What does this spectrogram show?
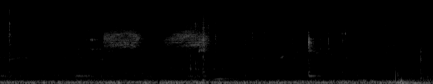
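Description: Faint bird calls, a few short chirps, over a steady low rumble of the outdoor surroundings.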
